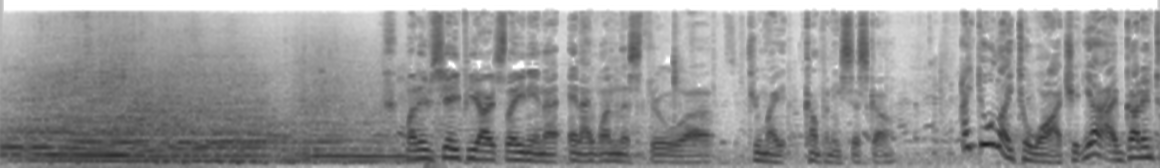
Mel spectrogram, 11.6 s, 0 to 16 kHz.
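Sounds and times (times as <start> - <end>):
stock car engine roaring on track: 0.0 - 4.6
speech: 4.1 - 11.5.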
